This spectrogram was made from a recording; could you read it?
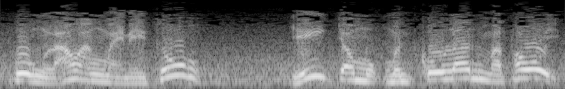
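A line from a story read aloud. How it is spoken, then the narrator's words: Shout. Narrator (Vietnamese): Âu Dương Cát y quát lên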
